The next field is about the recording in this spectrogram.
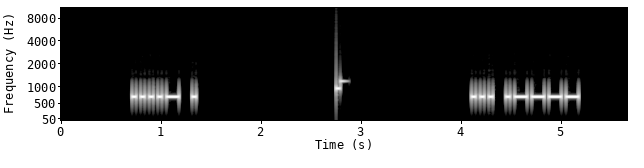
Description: Morse code, heard as a keyed tone, about 28 wpm, 700 Hz. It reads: 4 E S 1
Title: Single-Letter Single-Number 28wpm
